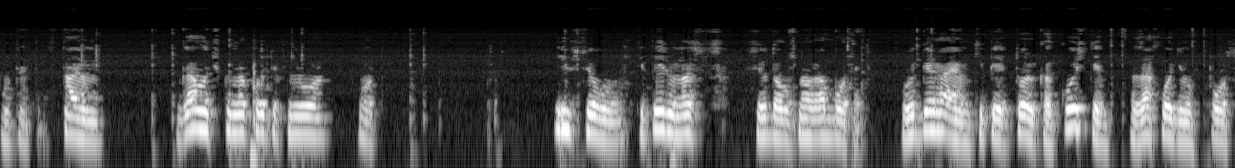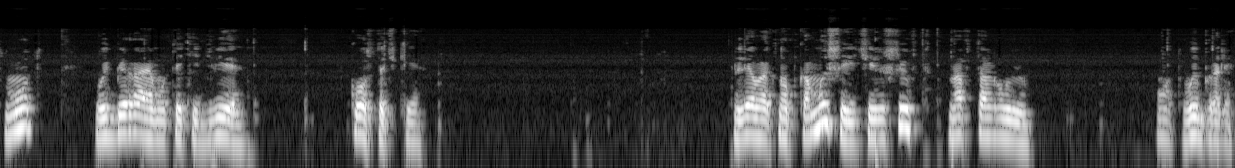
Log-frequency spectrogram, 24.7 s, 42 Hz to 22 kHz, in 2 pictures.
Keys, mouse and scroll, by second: 8.0-8.5 middle drag, 11.1-12.1 drag, 13.7-14.2 middle drag, 14.9-15.5 middle drag, 16.1-17.6 drag, 19.7 click, 21.6 shift+click, 24.0-24.5 middle drag.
